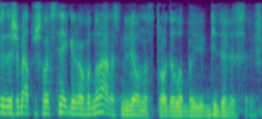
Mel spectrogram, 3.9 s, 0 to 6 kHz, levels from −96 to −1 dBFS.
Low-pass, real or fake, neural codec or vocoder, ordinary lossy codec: 5.4 kHz; real; none; AAC, 24 kbps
